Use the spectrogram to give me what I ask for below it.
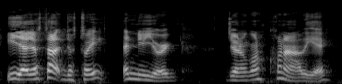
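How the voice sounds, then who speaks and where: High, bright woman telling a story. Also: brisk. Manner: animated, profane storytelling, acting out quotes. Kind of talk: casual podcast chat.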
